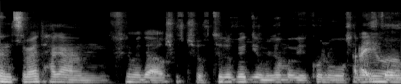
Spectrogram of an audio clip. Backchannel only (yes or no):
no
